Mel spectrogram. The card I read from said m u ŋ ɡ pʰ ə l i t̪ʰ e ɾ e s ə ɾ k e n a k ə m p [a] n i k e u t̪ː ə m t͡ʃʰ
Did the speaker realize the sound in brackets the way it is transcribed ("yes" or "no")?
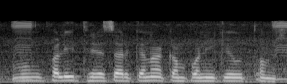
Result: no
